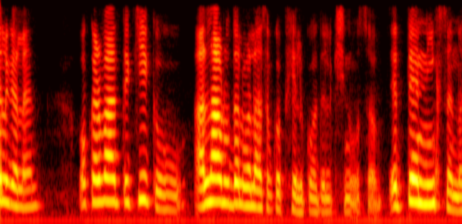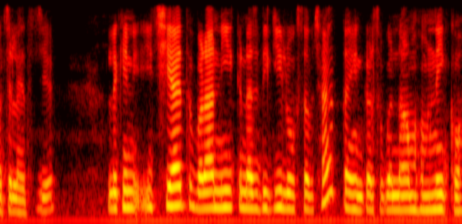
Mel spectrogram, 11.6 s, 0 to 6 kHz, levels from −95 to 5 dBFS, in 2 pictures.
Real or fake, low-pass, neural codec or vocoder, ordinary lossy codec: real; 5.4 kHz; none; none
